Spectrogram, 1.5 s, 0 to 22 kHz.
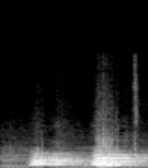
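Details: Dog barking, recorded 2/9/18: two short, rough, harsh barks about 0.7 seconds apart, with a noisy indoor background.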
